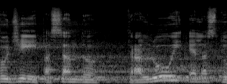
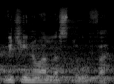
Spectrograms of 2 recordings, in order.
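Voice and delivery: usual speaking voice

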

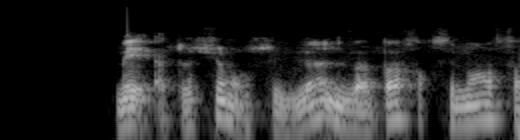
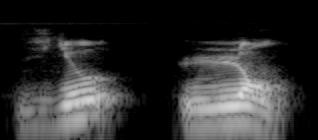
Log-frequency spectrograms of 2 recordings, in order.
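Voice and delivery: violon posé lentement; lent, dicté; 6 dB louder than usual. Shown as a demonstration. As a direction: dictez violon calmement. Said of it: "dictée de mots". (violon lent, voix de maîtresse)

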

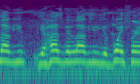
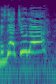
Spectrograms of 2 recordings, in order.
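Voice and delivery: high, loud shout across the store; screaming out; 13 semitones higher, 4 dB louder than usual. Retold or imitated. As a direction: call it out like spotting a celebrity. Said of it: "screaming out".

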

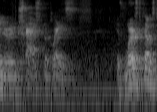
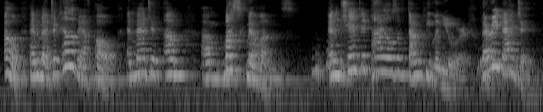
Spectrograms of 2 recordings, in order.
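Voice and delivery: higher, louder scoffing list; mocking witch; 8 semitones higher, 4 dB louder than usual. A narrator's reading. Witch mocking the fairy tale to Kat, scoffing. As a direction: sneer at each magic thing. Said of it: "hissed the witch".

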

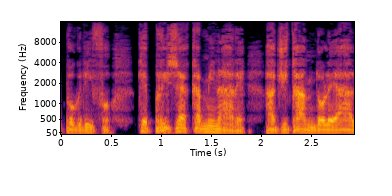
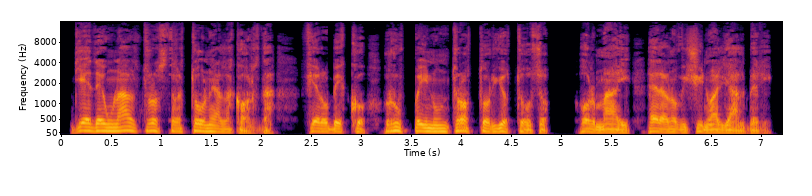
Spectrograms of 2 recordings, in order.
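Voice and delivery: plain reading voice

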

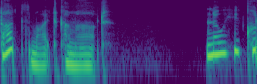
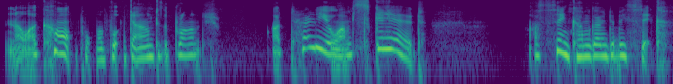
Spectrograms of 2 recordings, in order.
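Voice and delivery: put-on higher, queasy scared boy; frightened boy; 7 semitones higher than usual. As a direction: play the boy feeling sick with fear.

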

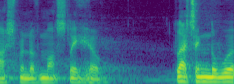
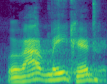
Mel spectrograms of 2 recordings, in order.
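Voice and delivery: higher, hearty sea captain voice; grand old skipper welcoming the kid, higher voice; Captain Birdseye; 7 semitones higher than usual. Acted. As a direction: play the cigar-puffing captain, pitched up. Captain speaks again.

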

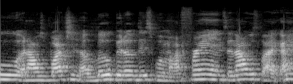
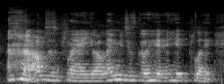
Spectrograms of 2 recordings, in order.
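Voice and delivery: ordinary talk, nothing marked

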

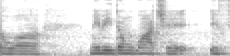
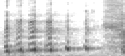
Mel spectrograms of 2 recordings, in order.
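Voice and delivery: high burst of laughter; 11 semitones higher than usual. Real, not acted.

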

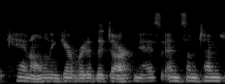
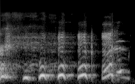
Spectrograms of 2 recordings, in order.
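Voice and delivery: loud, high burst of giggles; giggling outburst; high laugh; 12 dB louder than usual. Real, not acted. Laughing after handing over.

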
